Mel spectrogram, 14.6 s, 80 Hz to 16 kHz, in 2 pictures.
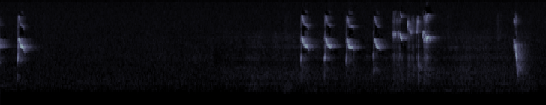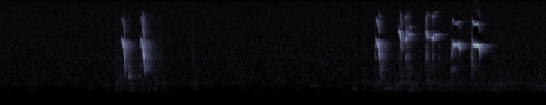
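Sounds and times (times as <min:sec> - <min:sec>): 
red crossbill giving high chip calls: 0:00.0 - 0:00.5, 0:04.0 - 0:05.8, 0:06.8 - 0:07.0, 0:08.9 - 0:09.4, 0:12.3 - 0:13.8.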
